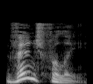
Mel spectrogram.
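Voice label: "vengefully", British English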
